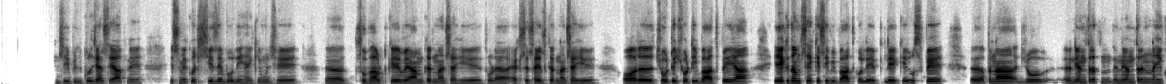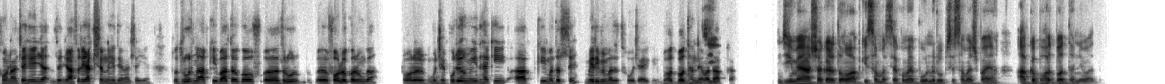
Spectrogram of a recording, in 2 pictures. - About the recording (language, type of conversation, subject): Hindi, advice, मैं माइंडफुलनेस की मदद से अपनी तीव्र भावनाओं को कैसे शांत और नियंत्रित कर सकता/सकती हूँ?
- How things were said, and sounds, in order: in English: "एक्सरसाइज़"; in English: "रिएक्शन"; in English: "फ़ॉलो"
